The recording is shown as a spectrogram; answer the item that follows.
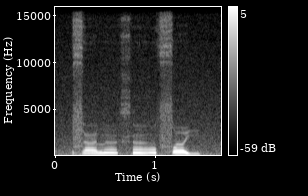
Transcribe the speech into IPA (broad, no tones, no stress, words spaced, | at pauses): zalãxã sˤi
